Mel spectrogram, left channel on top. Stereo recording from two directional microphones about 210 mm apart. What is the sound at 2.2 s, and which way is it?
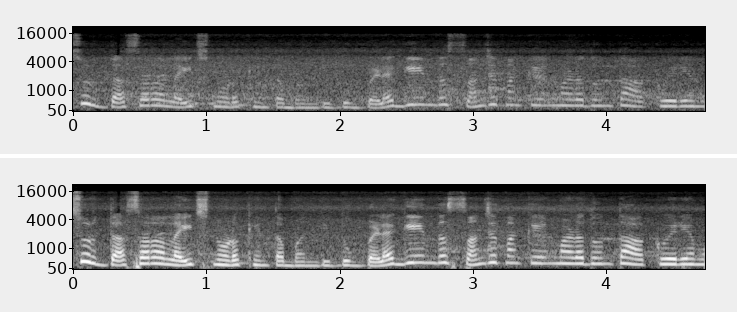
A woman's voice, 35° right (ahead or behind).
